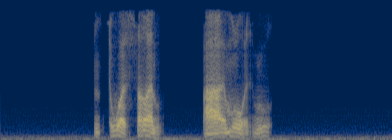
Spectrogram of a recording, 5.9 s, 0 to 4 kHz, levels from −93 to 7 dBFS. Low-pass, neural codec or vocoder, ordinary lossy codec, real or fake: 3.6 kHz; autoencoder, 22.05 kHz, a latent of 192 numbers a frame, VITS, trained on many speakers; MP3, 32 kbps; fake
